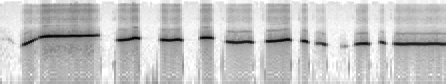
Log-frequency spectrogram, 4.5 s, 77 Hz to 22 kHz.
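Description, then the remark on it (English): A person whistles a bright, bouncy tune, imitating the catchy whistled introduction of a 1988 number-one hit song, with a long rising opening note followed by a quick run of short, choppy notes and a held final tone. “It has that catchy whistling introduction that goes like this.”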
